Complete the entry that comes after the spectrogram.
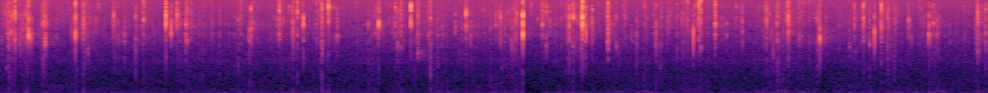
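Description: Hands with long nails squeeze and crunch a handful of small, dry, woody pine cones. The result is a dense stream of quiet, bright, crisp crackles and sharp clicks with almost no low end, each snap dying away instantly.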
